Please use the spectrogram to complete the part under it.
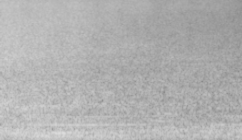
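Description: A street sweeper rumbles past close by.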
